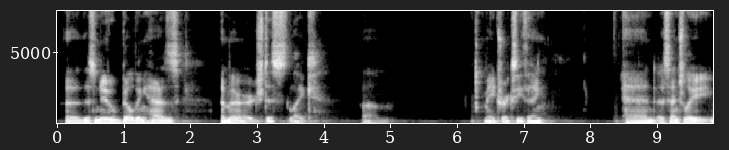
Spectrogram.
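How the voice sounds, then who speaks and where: A man giving casual gaming commentary in a rambling, think-aloud way, his voice rough from repeated colds. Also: low-pitched. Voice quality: husky, rough voice. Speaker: game content creator.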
